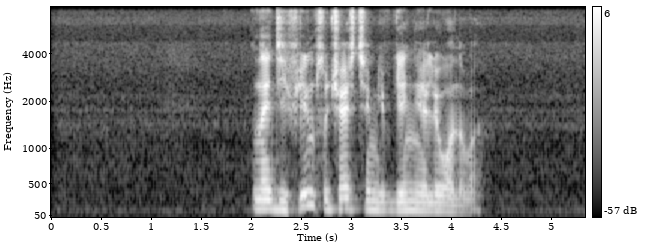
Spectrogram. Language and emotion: Russian, neutral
